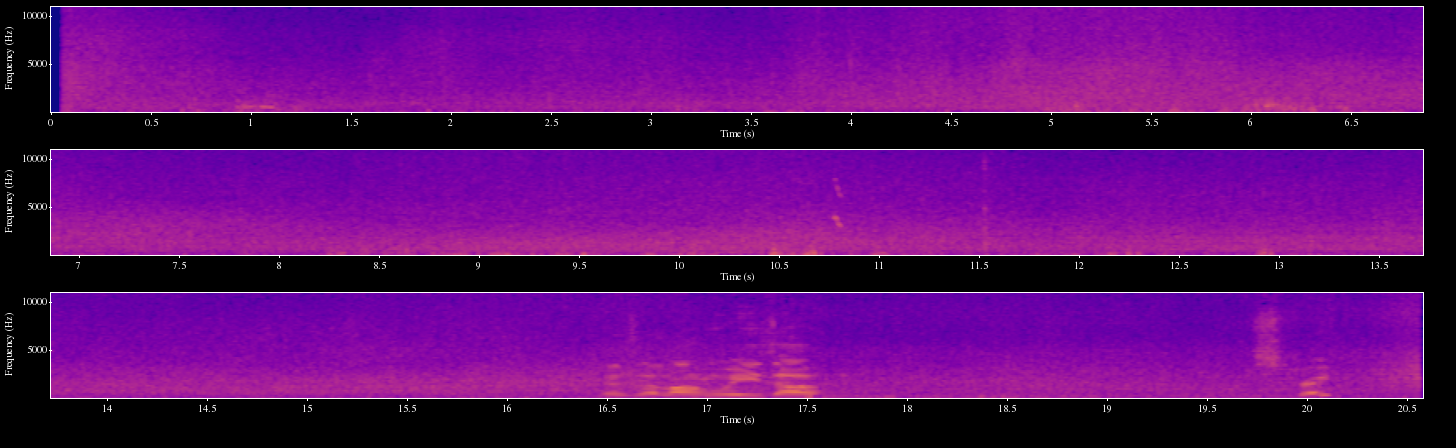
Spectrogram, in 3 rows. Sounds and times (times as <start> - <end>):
Ocean: 0.1 - 20.5.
